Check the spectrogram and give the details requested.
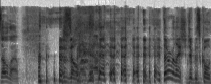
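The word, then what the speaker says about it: Zoro: and Kaa uh Kaa how do you it's pronounced Zolo Zolo their relationship is cool too but yeah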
